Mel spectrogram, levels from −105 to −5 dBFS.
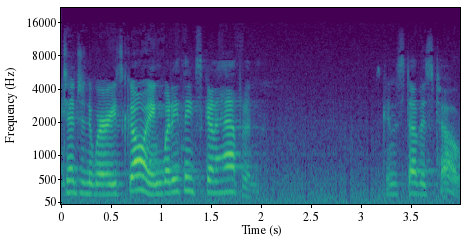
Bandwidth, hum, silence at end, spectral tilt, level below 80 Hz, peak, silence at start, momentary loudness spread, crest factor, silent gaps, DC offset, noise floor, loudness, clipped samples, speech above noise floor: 14 kHz; none; 0 s; -4 dB/octave; -64 dBFS; -18 dBFS; 0 s; 17 LU; 20 dB; none; under 0.1%; -58 dBFS; -34 LUFS; under 0.1%; 23 dB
